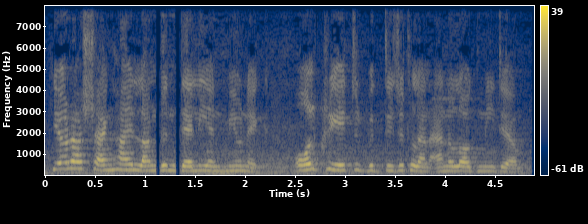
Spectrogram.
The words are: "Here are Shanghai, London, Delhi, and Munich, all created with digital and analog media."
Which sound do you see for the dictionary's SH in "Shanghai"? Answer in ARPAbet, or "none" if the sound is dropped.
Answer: SH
